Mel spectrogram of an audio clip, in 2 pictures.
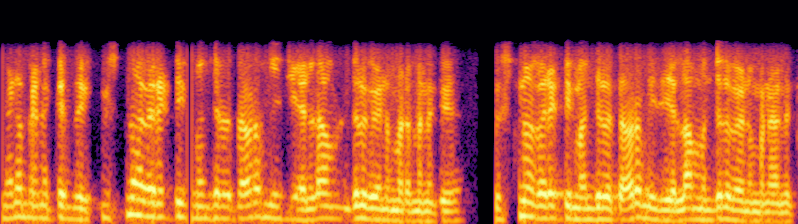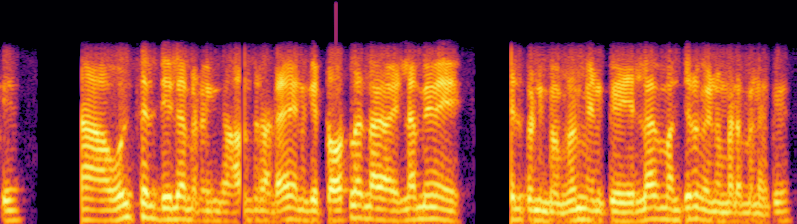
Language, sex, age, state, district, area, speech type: Tamil, male, 30-45, Tamil Nadu, Dharmapuri, rural, conversation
